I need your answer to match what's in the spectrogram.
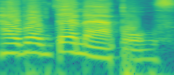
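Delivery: put-on Boston accent. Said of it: "You just did a Boston accent".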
